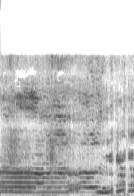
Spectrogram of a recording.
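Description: A person's long, high-pitched excited cry, a drawn-out whoop held for about a second and a half that dips at the end. Short vocal sounds follow near the end, over a low rumble.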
